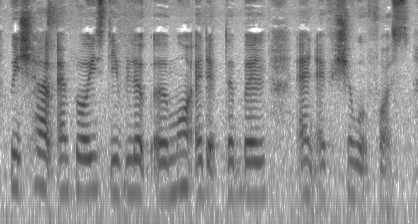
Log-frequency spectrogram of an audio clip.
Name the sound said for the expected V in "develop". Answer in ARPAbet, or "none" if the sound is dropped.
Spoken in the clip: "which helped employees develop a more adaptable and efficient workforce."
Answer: V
